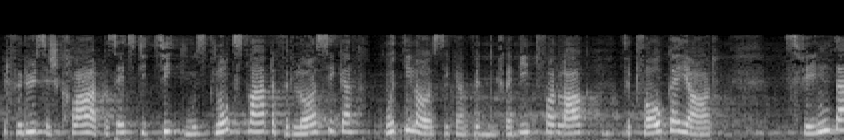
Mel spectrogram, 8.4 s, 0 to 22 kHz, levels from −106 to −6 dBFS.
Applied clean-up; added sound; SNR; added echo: neural separator model SepFormer DNS4.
